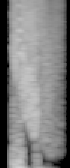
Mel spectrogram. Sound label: laser silencer; krieg-waffen; soundpool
